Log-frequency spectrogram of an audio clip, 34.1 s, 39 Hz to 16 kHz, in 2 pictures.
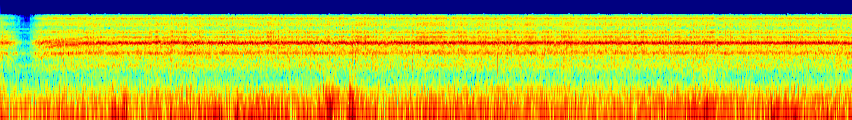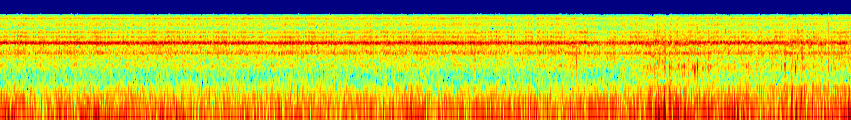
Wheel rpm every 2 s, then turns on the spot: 100, 160, 160, 160, 160, 160, 160, 160, 160, 160, 160, 160, 160, 160, 160, 160, 160.
none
